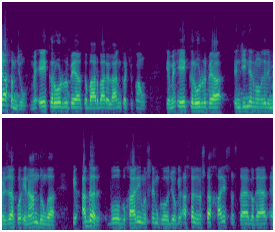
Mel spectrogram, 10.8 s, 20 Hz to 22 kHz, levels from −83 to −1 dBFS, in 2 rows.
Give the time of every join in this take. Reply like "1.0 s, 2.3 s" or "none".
none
